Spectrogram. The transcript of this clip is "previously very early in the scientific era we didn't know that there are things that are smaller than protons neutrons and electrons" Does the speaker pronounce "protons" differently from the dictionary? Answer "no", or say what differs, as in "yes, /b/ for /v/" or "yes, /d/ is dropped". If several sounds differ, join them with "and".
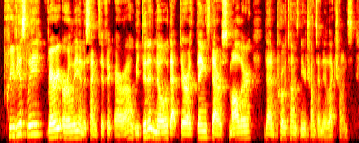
no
